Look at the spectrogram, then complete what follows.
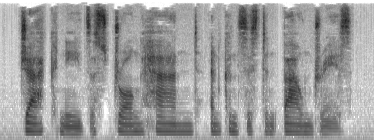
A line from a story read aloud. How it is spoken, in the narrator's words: Matthew said softly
